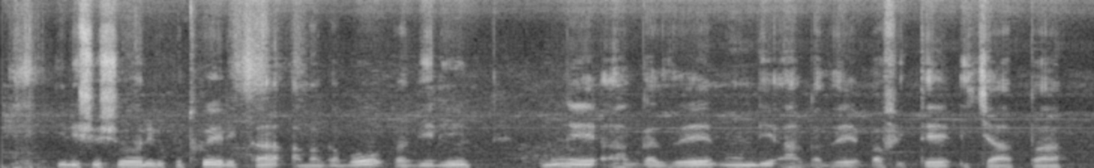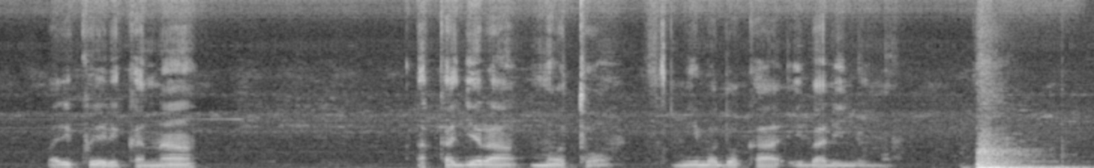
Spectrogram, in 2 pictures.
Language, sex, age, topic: Kinyarwanda, male, 18-24, finance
